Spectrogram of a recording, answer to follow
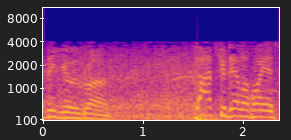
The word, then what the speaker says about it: De La Hoya: Now that he's big and famous, you have to say it the way it's pronounced in Mexico. How is that? De La Hoya or something. De La Hoya.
